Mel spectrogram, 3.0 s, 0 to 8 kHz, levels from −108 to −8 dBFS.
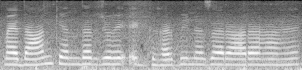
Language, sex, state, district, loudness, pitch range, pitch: Hindi, female, Bihar, West Champaran, -14 LUFS, 245-270 Hz, 255 Hz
